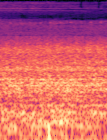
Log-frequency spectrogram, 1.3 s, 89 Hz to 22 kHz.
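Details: 1971 Range Rover V8 with Petronix-type electronic ignition in the Lucas distributor, which greatly improved running. Smooth even idle, low steady rumble, no misfires or knocks. Normal idle; owner doubts the viscous fan is working.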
